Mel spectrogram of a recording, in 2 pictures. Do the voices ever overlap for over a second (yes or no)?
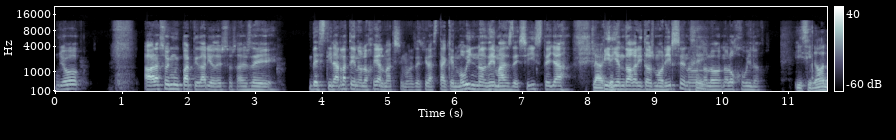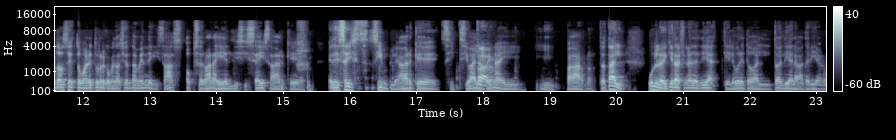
no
